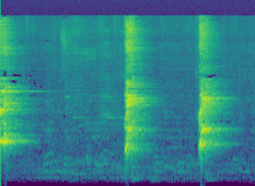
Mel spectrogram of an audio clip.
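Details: Playful Samoyed puppy with its first big ball lets out three sharp barks, one at the start and two about a second apart later, separated by a soft low murmur.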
